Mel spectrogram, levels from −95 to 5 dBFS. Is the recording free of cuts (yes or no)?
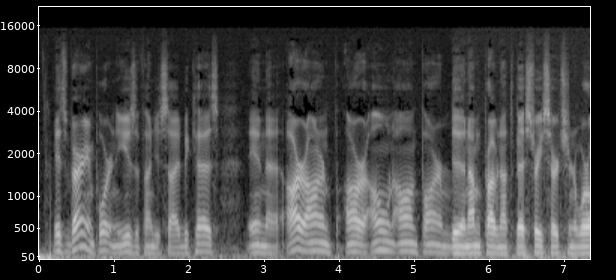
no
